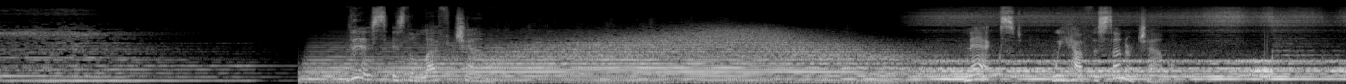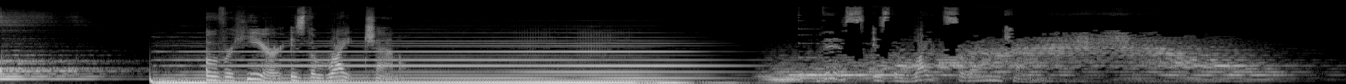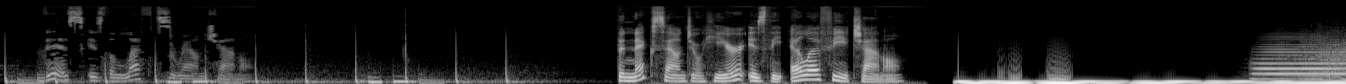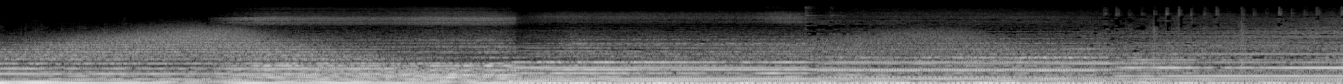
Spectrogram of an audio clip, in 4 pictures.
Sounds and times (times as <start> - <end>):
Music: 0.0 - 33.0, 36.8 - 53.8
Speech: 3.4 - 5.2, 9.6 - 11.7, 15.5 - 17.6, 21.6 - 23.9, 27.3 - 29.5, 33.1 - 36.0
Sound effect: 7.0 - 15.0, 21.1 - 26.6.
